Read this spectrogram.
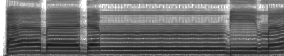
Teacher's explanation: Dua harakat dibaca samar dengung ya. · tahan dua harakat karena ada dengung di sana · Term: iqlab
